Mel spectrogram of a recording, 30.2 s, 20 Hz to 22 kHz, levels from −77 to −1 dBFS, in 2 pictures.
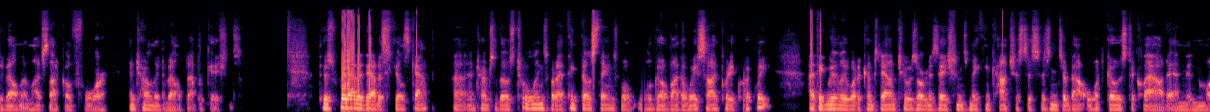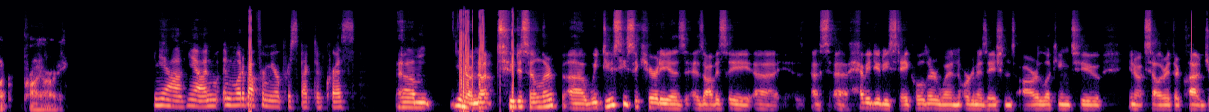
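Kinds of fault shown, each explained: Integer overflow: Violent cracks at 4.27–4.63 s, 5.20 s, 7.41 s, 10.13–10.25 s, 12.53 s, 18.23–18.26 s, 20.87–21.53 s and 30.01 s. Loud peaks pushed up to about 2 dB past the integer limit wrap to the opposite sign instead of being held, snapping across the full range.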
